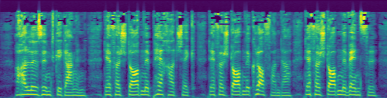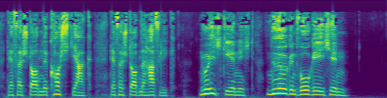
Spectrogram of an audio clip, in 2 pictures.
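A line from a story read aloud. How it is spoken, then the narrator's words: Shouting. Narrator (German): schrie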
